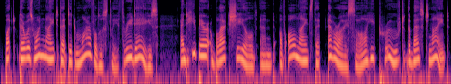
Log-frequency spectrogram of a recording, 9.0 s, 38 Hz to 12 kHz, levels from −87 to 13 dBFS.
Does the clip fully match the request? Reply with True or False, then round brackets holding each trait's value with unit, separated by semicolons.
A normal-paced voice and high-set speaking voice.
True (190 wpm; 195 Hz)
